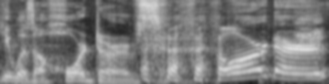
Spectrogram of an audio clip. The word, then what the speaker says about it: hors d'oeuvres: Hors d'oeuvres. Oh, he said that with the correct pronunciation.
